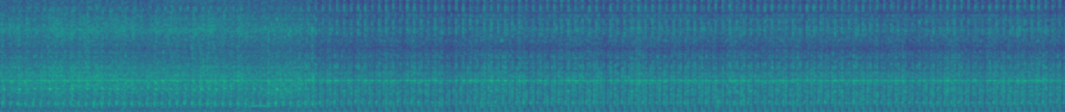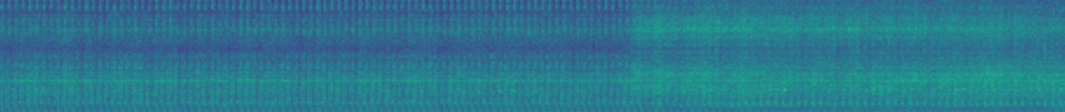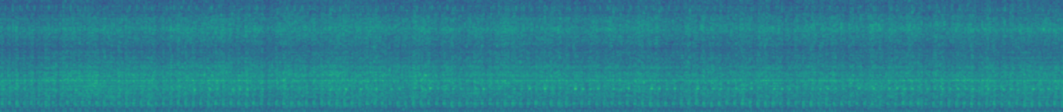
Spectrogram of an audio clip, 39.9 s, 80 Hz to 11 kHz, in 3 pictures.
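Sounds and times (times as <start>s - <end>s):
sawmill engine running: 0.0s - 39.9s
harsh high-pitched saw noise: 21.2s - 28.6s.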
